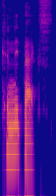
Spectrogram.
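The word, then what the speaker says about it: Knipex: seen by nipex but he's actually saying that's pronounced canipex is it really tell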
